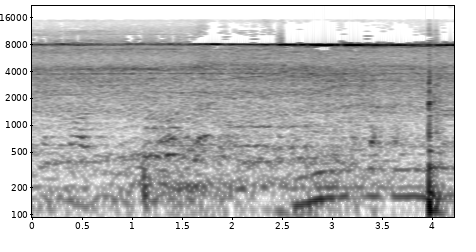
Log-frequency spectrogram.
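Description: Electric motor and propeller of a small indoor foam RC plane running in flight, with a steady high whine, inside a large sports hall, over background voices.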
